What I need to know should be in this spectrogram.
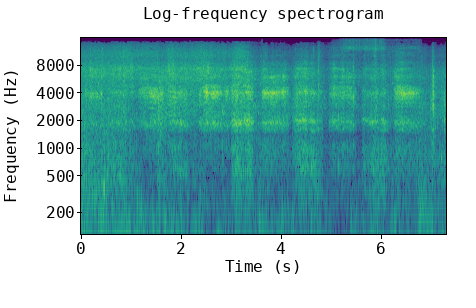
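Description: Bike tyres crunch and skid over loose dirt.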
